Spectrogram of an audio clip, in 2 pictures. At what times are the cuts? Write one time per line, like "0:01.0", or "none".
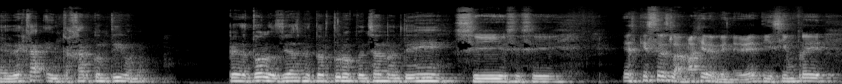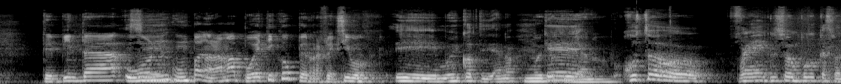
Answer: none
